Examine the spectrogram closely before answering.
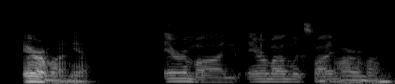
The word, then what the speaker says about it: Ahrman: I keep forgetting how to pronounce it. Ahrman. Ahrman, yeah.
